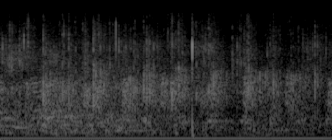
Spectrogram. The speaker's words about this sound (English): And the women applaud.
